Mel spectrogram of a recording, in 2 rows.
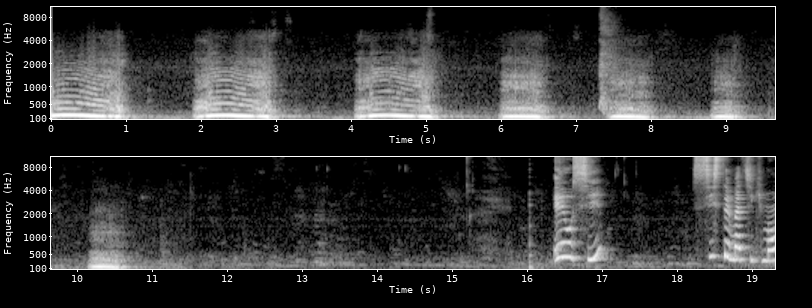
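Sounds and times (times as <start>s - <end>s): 
lion roaring with loud drawn-out bellows: 0.0s - 10.9s.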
